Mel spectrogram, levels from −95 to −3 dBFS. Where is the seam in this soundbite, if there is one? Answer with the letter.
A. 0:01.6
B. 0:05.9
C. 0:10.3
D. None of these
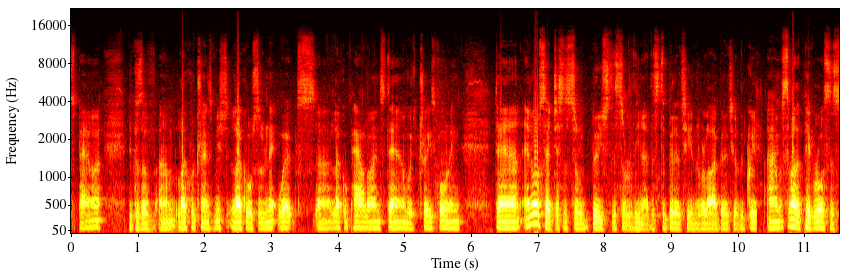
C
